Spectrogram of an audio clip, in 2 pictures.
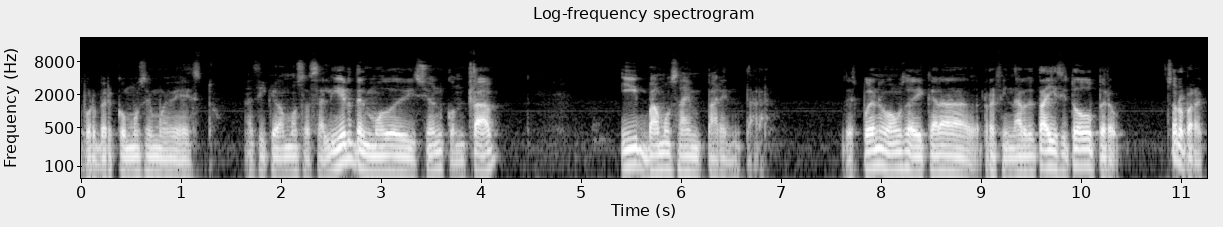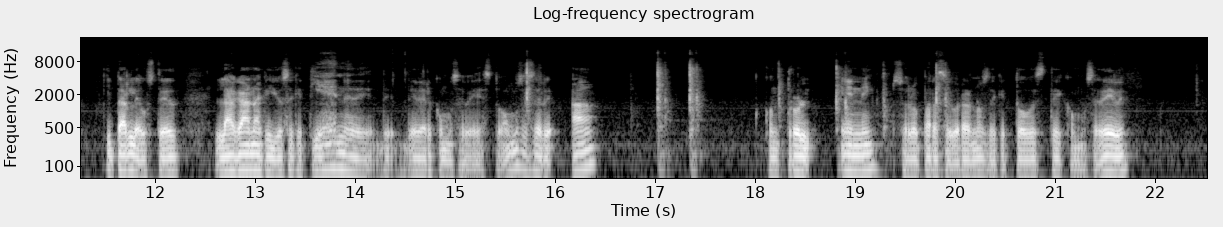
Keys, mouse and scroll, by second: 5.2 Tab, 7.0 scroll down 2, 7.6-11.2 drag, 11.4-11.8 scroll up 2, 12.0-12.4 scroll down 2, 13.1-15.4 drag, 15.6 click, 17.0 Tab, 18.3 a, 20.0 ctrl+n, 21.0 Tab, 22.2-22.5 scroll down 2.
